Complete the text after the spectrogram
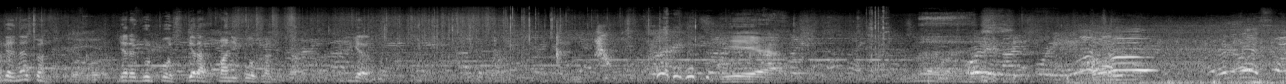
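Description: Young men talk and laugh close by.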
